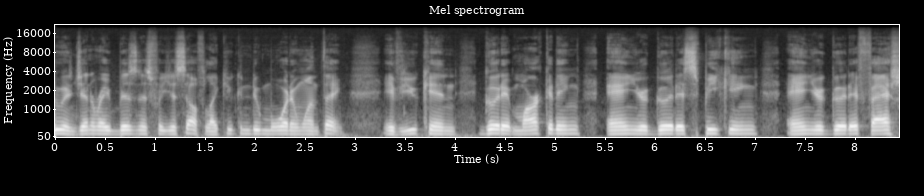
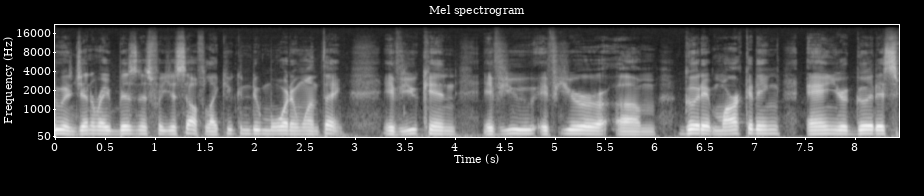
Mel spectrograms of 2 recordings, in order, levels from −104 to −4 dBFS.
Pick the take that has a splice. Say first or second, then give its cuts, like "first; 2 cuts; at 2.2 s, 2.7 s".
first; 1 cut; at 4.2 s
